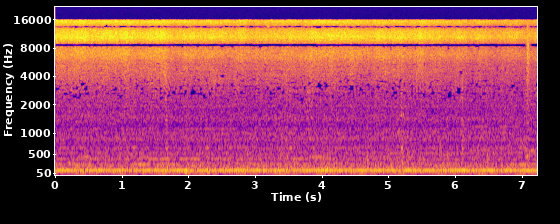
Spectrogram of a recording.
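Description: Onions and tomatoes frying in a stainless steel pan, stirred with a silicone spatula, under a constant low hum.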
